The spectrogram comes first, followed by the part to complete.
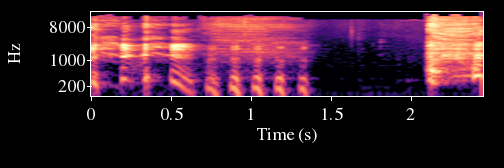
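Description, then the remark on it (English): A loud fit of rapid, rhythmic coughs from a person with a sinus infection, about eight in quick succession, then a brief quiet pause before one more harsh, raspy cough bursts out. “So, I apologize to all of our listeners that for the first couple episodes, you're going to hear me cough and cough because I have a sinus infection, so.”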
